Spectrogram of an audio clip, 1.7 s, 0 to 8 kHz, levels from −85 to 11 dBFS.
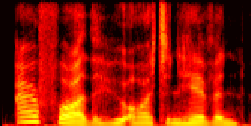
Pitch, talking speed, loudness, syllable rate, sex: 215 Hz, 215 wpm, -17 LUFS, 5.5 syllables/s, female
